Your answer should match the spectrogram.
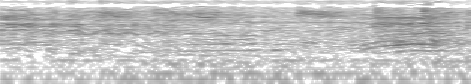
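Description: A horse whinnying near the end, over a steady low hum and background voices.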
